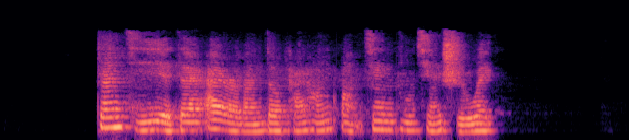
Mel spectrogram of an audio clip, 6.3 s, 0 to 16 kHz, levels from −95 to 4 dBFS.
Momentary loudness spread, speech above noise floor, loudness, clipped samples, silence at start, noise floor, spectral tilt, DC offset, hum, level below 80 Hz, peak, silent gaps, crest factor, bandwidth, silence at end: 8 LU; over 70 dB; -21 LUFS; under 0.1%; 1 s; under -90 dBFS; -5.5 dB/octave; under 0.1%; none; -64 dBFS; -4 dBFS; none; 18 dB; 8 kHz; 1.35 s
